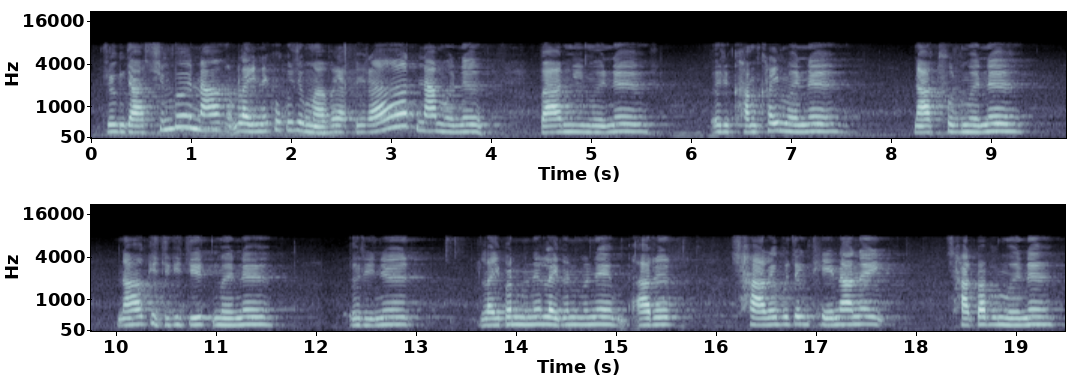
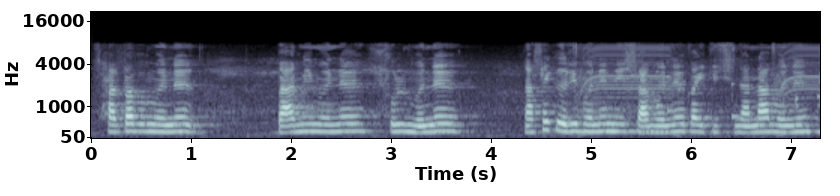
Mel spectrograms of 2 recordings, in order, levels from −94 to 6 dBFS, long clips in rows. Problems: background sounds at intervals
